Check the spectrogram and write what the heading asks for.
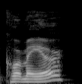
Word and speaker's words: Courmayeur: Is it Courmayeur? – That's right, yes. You take a bus, a shuttle bus, through the Mont Blanc tunnel. So basically, half an hour from Chamonix, you'll arrive in Courmayeur, and there you have another fantastic ski area, essentially intermediate, lots of tree skiing, lots of lovely Italian restaurants on the peak.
